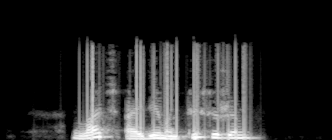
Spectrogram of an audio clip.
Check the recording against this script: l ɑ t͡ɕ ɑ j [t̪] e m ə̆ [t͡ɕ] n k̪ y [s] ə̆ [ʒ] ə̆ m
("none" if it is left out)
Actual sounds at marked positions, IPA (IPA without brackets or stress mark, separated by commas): d̪, none, s, ʒ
